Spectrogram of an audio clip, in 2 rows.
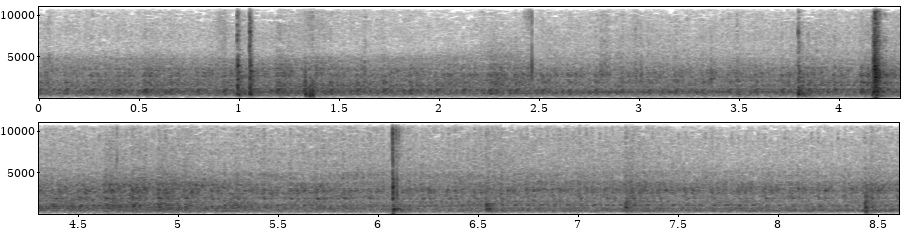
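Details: Toyota Corolla AE94 with 4AGE 20V Silvertop conversion, idle issue fixed: light sharp clicks about once a second at idle, source unknown, driving unaffected; engine mount worn (~270,000 km) causes vibration.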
